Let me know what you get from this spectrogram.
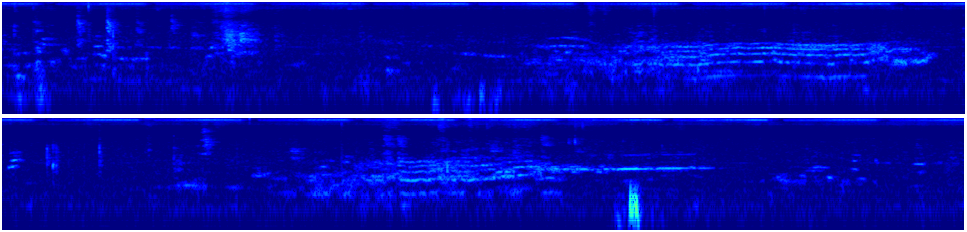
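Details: Frightened, angry baby monkeys Moni and Mino react to a new cameraman with two wavering, pulsing harmonic screams of roughly three seconds each, separated by a pause, over low rumbling background noise and a sharp knock.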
